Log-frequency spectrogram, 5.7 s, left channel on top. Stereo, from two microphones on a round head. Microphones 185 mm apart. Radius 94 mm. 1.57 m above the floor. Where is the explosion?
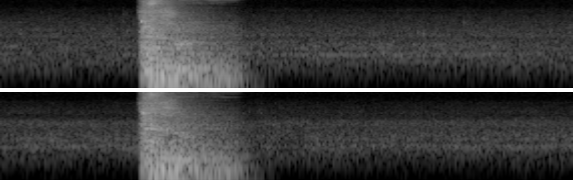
10° left (ahead or behind), 1.3 m.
